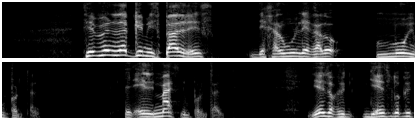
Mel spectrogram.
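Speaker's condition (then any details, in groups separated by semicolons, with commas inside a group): Down syndrome; trisomy 21, three copies of chromosome 21, genetic, congenital, age 47; lives alone with home help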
